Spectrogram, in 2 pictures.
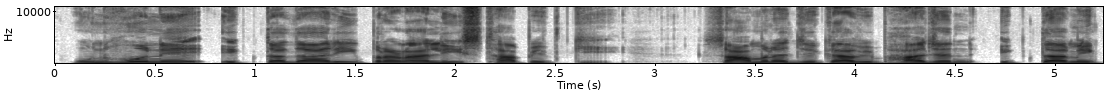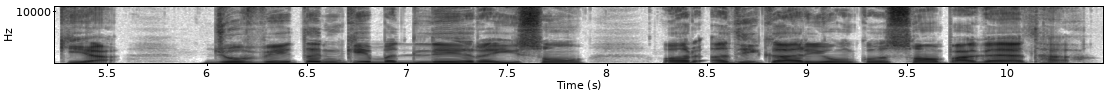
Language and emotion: Hindi, neutral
